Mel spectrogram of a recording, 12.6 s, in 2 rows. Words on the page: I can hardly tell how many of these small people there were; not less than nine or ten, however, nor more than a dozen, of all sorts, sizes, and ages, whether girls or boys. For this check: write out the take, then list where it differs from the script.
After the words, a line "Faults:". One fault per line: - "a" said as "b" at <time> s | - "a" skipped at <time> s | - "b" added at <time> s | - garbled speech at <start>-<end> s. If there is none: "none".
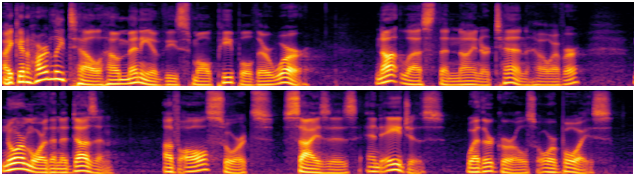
I can hardly tell how many of these small people there were; not less than nine or ten, however, nor more than a dozen, of all sorts, sizes, and ages, whether girls or boys.
Faults:
none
